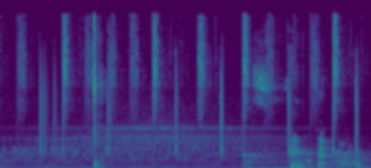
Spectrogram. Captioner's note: quiet popping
